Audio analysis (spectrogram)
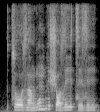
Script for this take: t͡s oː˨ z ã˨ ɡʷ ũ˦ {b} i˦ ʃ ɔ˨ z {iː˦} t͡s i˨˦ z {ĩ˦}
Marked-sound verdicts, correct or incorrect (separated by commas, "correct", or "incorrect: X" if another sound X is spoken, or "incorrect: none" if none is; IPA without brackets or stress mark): correct, correct, incorrect: i˦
